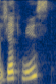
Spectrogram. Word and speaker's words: Jacquemus: Je sais pas trop comment les autres prononcent ça, mais moi je prononce Jacquemus.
